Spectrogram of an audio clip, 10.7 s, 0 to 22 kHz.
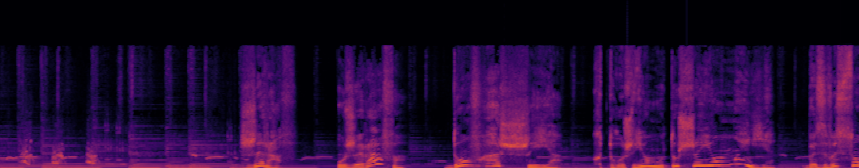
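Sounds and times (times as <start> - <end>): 
musical backing: 0.0 - 7.6
dog yapping: 0.2 - 1.3
speech: 0.6 - 1.4, 3.1 - 10.7.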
